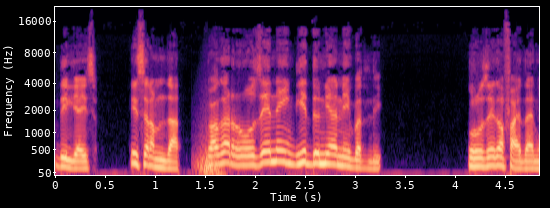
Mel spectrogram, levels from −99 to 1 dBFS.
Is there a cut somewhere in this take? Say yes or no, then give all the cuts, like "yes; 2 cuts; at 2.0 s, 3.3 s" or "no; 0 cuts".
yes; 2 cuts; at 1.4 s, 2.3 s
